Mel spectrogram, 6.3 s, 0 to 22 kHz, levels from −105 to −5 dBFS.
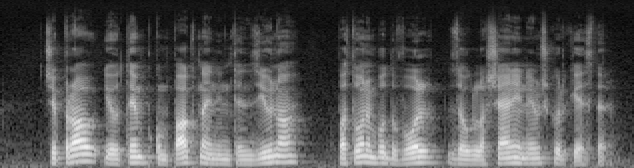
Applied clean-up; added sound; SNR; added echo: none; none; none; none.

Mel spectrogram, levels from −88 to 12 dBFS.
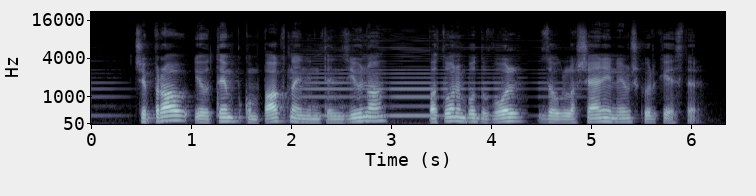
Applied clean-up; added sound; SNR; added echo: neural mask model RNNoise.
